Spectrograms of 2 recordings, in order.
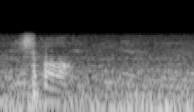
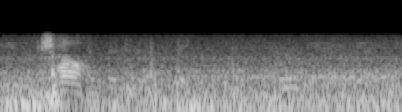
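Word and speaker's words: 茶: Et après, les Chinois du Nord, ils ne connaissent pas non plus, ils l'appellent cha. Cha. Cha. Hein? C-H-A, cha. Ça, c'est les deux prononciations en dialecte en Chine.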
